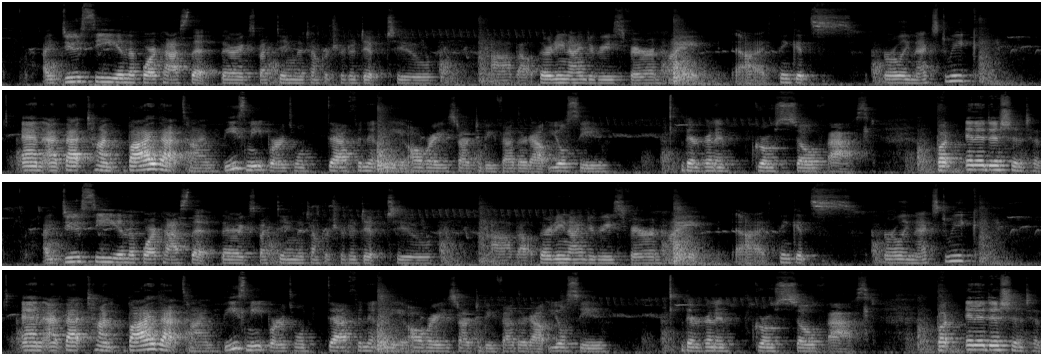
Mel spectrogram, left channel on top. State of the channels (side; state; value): both; normal; correlation 0.60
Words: I do see in the forecast that they're expecting the temperature to dip to about 39 degrees Fahrenheit. I think it's early next week. And at that time, by that time, these meat birds will definitely already start to be feathered out. You'll see they're gonna grow so fast. But in addition to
